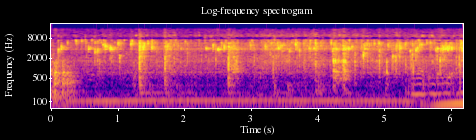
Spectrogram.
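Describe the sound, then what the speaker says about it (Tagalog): Garlic and onion sauté in a pan with steady sizzling and stirring, while a low hum runs underneath and scraping clatters come now and then. "Gisa lang tayo ng bawang sibuyas."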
